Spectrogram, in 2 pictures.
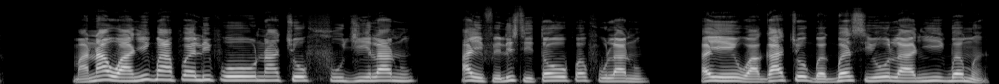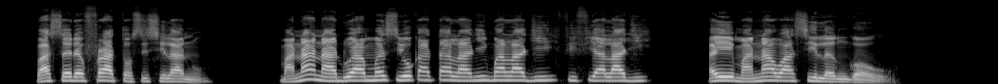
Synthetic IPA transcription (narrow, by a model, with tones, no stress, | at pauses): mã̰˨nã˦wo˨a˨ɲĩ˦ɡ͡bã˦ɸɛ˦li˦ɸo˦wo˦nã˦t͡ʃo˦ɸu˨d͡ʑi˦la˦nũ˦ | a˦ji˨fi˨li˦st̪i˨t̪ɔ˦wo˦ɸɛ˦ɸu˨la˦nũ˦ | e˦jɛ˦wo˨a˨ɡa˦t͡ʃo˦ɡ͡bɛ˨ɡ͡bɛ˦si˨wo˦lɛ˨a˨ɲĩ˦ɡ͡bɛ˦mɛ̰̃˨ | va˦sɛ˦ɖɛ˦fɾa˦t̪ɔ˨si˨si˨la˦nṵ̃˦ | mã̰˨nã˦nã˨ɖu˦a˨mɛ̃˨si˨wo˦ka˦t̪ã˦la˨ɲĩ˦ɡ͡bã˦la˦d͡ʑi˦fi˦fi˦a˨la˦d͡ʑi˦ | e˦jɛ˦mã˨nã˦wo˦a˨si˦lɛ˨ŋ̩˦ɡɔ̰˨o̰˨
